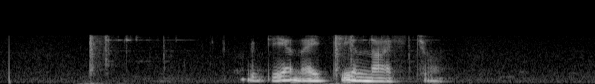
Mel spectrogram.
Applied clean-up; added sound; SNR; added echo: none; Shatter; 19 dB; none.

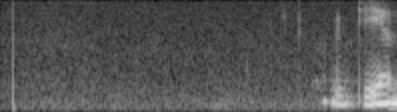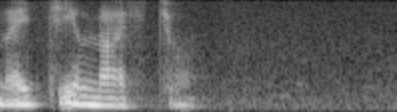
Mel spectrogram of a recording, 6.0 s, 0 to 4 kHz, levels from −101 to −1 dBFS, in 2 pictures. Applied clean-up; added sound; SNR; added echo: none; none; none; none.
